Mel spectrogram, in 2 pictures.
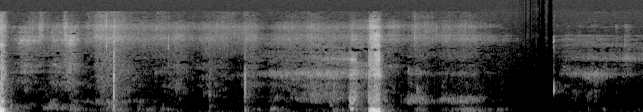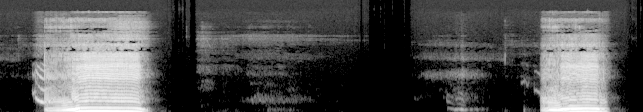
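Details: Cane Corso named Dodo snoring: two long, deep, rasping snores with a throaty, droning tone, about six seconds apart, separated by near silence broken only by a few faint clicks and rustles.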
